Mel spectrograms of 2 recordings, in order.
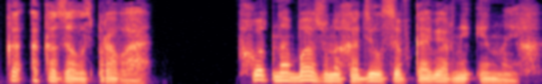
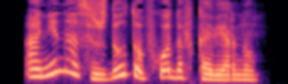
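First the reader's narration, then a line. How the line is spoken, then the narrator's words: Cheerful prompt. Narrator (Russian): бодро подсказала подруга Володи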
